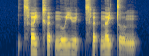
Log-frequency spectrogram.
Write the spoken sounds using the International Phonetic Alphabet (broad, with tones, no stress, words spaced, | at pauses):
t͡sʰɐ˥jkʰɐ˧t̚ n̪uː˧jyː˨˥t̚t͡sʰɐ˧t̚n̪ɐ˥j t̪ʊ˨ŋ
